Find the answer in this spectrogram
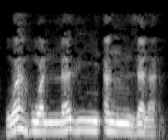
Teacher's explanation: قوله تعالى: وهو الذي أنزل. قرأ قالون بإسكان الهاء هكذا: وهو الذي أنزل.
